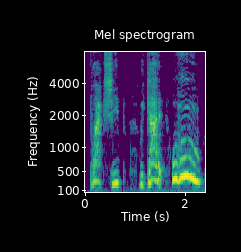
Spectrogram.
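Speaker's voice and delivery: triumphant whoop over the right answer; excited cheer. Real, not acted. Game success.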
